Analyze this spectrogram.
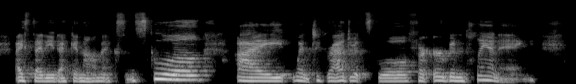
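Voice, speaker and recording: In an American accent, a woman talks fairly slowly in a very deep, low, somewhat breathy voice with ordinary pitch variation. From New York (Brooklyn). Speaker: nonprofit housing executive. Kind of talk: interview.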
